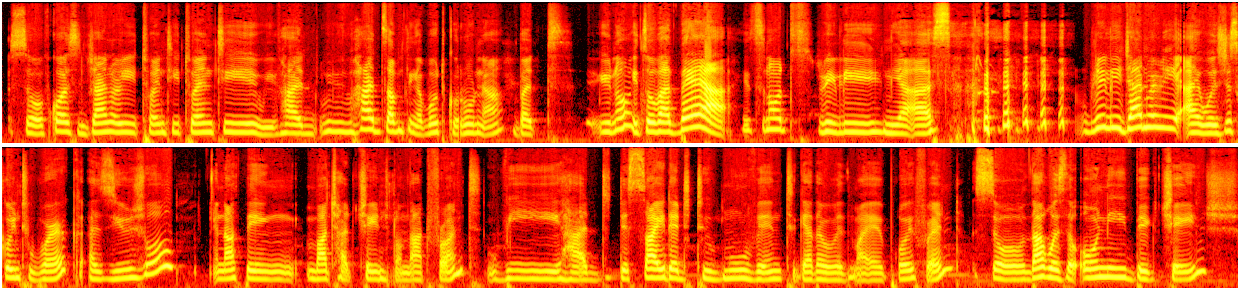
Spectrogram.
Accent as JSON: {"language": "English", "region": "Nairobi", "country": "Kenya", "said": "I'm from Nairobi, Kenya"}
